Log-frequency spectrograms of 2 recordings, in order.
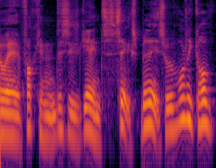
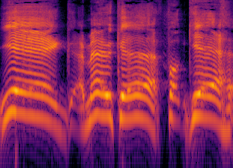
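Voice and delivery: very slow, high, put-on American accent, drawn-out "yeah"; 7 semitones higher, 9 dB louder than usual. Acting out an American in an imagined zombie show: mock American voice. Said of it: "An American".

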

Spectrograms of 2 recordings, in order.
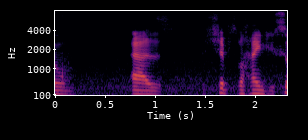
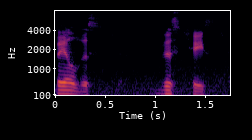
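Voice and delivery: usual speaking voice

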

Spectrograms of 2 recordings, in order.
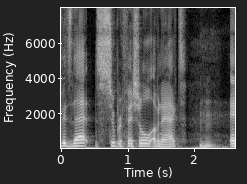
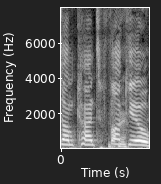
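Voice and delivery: put-on gruff comedian voice, higher and louder; 9 semitones higher, 10 dB louder than usual. Imitating Bill Burr while arguing about his looks: Bill Burr voice. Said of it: "Have you heard his voice?".

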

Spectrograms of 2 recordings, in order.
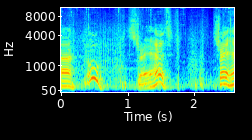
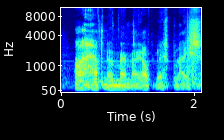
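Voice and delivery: low, dropped-pitch delivery; 10 semitones lower, 12 dB quieter than usual. Quoting a Gandalf meme about not remembering a place. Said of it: "I'm like that Gandalf meme".

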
